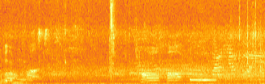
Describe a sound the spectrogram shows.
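A young girl speaks excitedly in a high voice close by.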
